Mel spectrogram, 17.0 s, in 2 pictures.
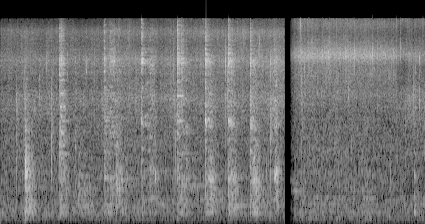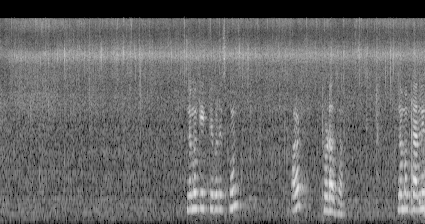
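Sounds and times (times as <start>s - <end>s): vegetables sizzling in oil: 0.0s - 17.0s
spatula scraping a pan: 1.2s - 5.7s.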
